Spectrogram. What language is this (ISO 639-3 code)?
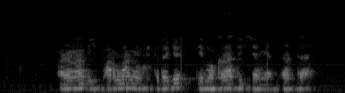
uzb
